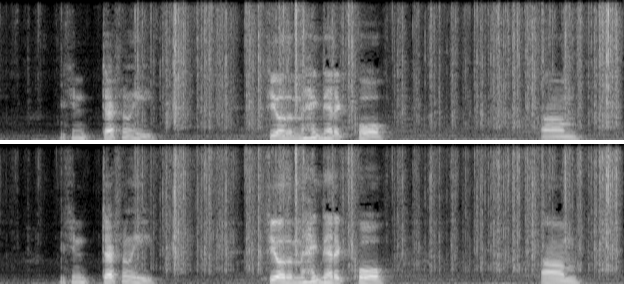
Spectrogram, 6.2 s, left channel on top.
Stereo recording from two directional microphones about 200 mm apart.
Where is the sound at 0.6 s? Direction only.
55° right (ahead or behind).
